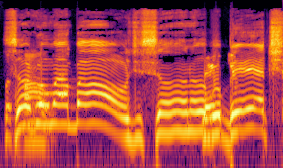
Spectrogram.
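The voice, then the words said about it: Thick put-on Southern accent. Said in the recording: “You do it with like a thick southern accent when you say it.”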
